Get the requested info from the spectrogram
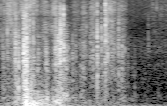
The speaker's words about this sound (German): Das war jetzt ja, Papier, nice. Papiersound.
